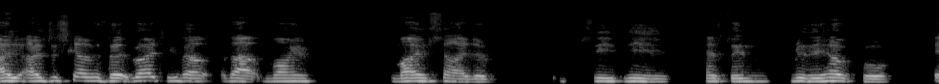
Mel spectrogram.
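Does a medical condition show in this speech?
Yes: cerebral palsy.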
